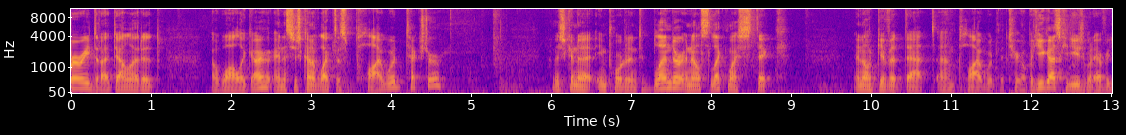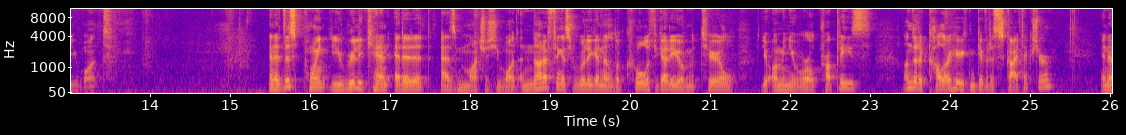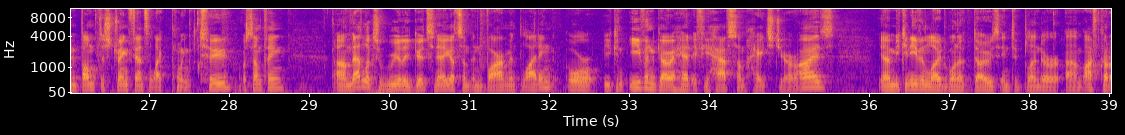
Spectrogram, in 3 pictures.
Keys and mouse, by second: 7.3 click, 8.4 click, 11.5 z, 13.7 z, 14.8 alt+a, 17.6-17.9 shift+middle drag, 21.8 click, 23.1-24.3 drag, 26.0-27.2 drag, 28.9 alt+a, 33.0-34.4 drag, 35.1 click.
